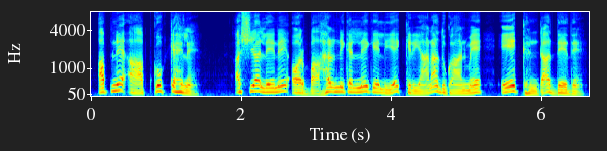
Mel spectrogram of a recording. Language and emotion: Urdu, neutral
